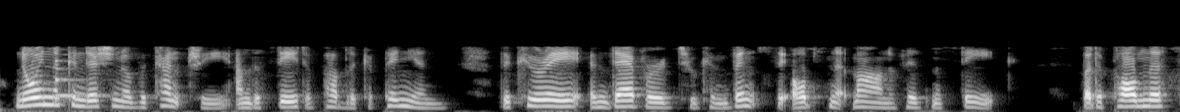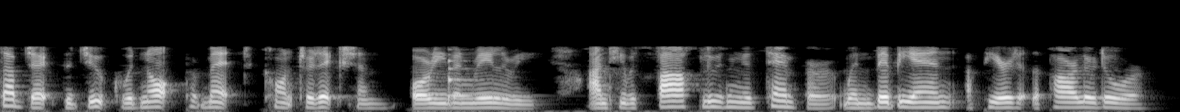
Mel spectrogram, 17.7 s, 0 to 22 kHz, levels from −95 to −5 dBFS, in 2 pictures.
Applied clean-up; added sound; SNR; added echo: classical method log-MMSE.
